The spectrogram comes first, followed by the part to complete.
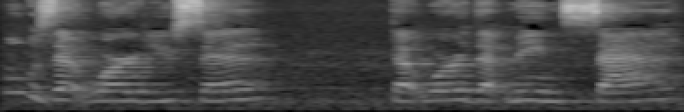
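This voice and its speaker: A woman's voice: fairly high pitch, fairly even intonation, unhurried, voice pushed up, lightly acted. A woman voicing an earnest, stubborn and curious young girl in a children's storybook. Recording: echoey room with clear background noise.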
